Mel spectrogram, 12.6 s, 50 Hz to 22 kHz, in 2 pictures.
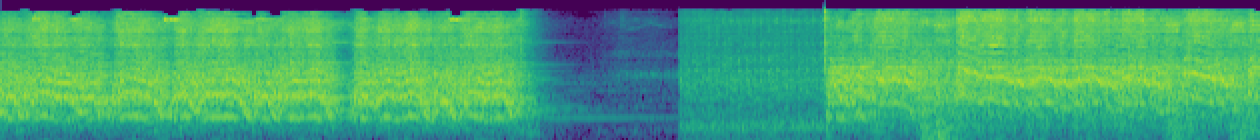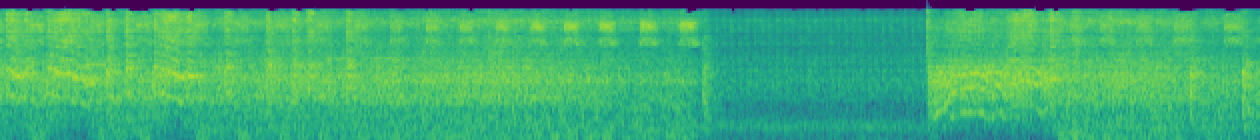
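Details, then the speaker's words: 1997 Honda Pan European ST1100, long neglected, plugs reinstalled, on a jump pack with flammable starting aid: long squealing cranking bursts with short pauses and no catch after a single backfire; extended cranking, no start. "all right one last go and I think we'll stop torturing it a I lied one more one more go I think we'll call that a start time to stop torturing the electrics"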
